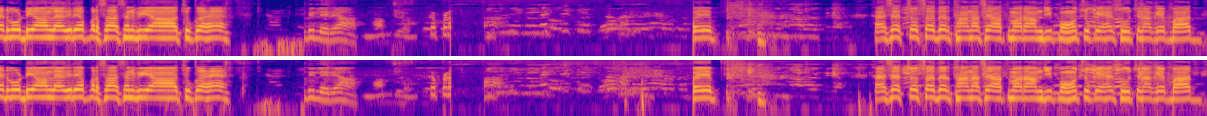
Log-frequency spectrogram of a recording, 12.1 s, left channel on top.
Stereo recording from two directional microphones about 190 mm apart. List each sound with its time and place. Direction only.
0.0 s speech: 10° left (ahead or behind)
3.1 s speech: 60° right (ahead or behind)
4.3 s speech: 50° right (ahead or behind)
6.9 s speech: 5° right (ahead or behind)
7.6 s a sound: 5° left (ahead or behind)
7.9 s a sound: 20° left (ahead or behind)
8.7 s speech: 5° left (ahead or behind)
